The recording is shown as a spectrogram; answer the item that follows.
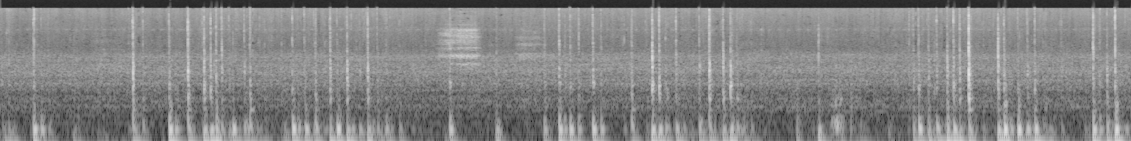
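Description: Typing on a computer keyboard: irregular runs of key clicks and dull thuds, with short pauses between the runs.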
